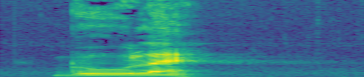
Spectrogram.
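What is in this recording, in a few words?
"gule", Cherokee; ᎫᎴ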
